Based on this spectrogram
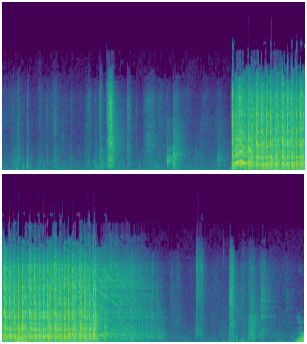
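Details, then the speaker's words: Six-cylinder engine cranking during a compression test with one spark plug removed; a lopsided beat shows one cylinder dropping out each turn, indicating low compression in that cylinder. "to stop it and play it back now if you look right here by comparison you see that we've got a drop out in compression"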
